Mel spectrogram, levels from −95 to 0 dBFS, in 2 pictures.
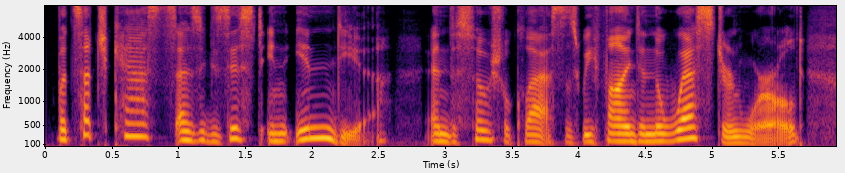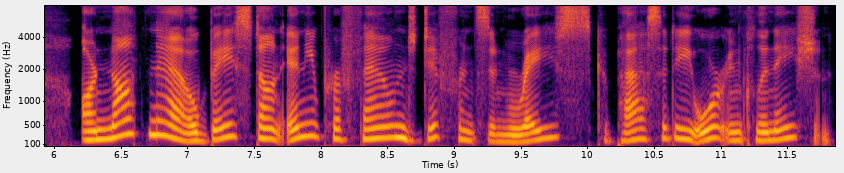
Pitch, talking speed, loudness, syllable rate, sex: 190 Hz, 150 wpm, -19 LUFS, 4.5 syllables/s, female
